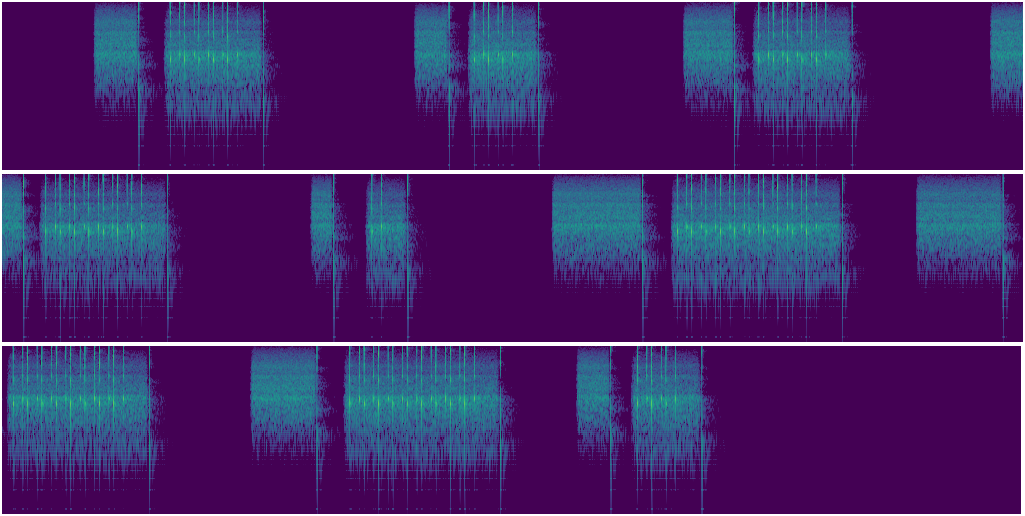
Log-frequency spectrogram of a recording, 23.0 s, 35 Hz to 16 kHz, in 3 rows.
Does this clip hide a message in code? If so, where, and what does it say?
Yes: pulse dialling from 0.7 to 20.6 s, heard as a rotary dial, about 9 pulses a second. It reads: 5 3 5 7 1 0 8 9 3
